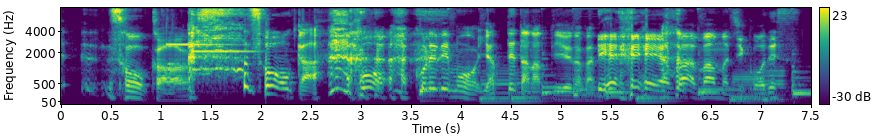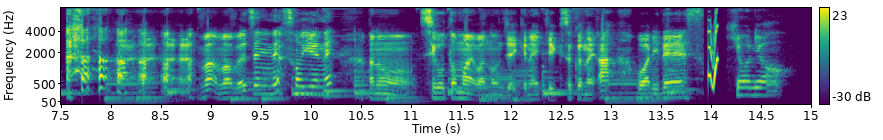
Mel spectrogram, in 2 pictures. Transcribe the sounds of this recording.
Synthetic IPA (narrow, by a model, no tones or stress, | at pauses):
so̞ːka̰ | soːkaoko̞ɾe̞d̪e̞moːjat̪ːe̞t̪ana̰t̪ːe̞jɯ̟ːnoɡa̰ejaaːmaːmad͡ʑiko̞ːd̪e̞sɨ̥haihaiha̰jhmaːmaːbet͡sɨɲ̟ine̞so̞ːjɯ̟ːne̞ano̞ɕiɡo̞t̪o̞mae̞βanõɲd͡ʑaike̞nait̪ojiɯ̟kʲi̥so̞kɯ̟naiʔao̞βaɾʲid̪e̞sɨ̥kʲoːɲʲo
